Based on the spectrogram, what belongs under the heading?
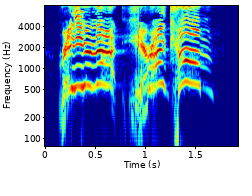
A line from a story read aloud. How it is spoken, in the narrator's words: he shouted out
